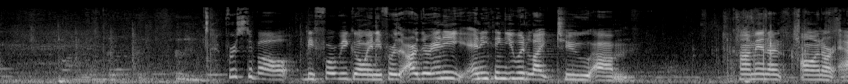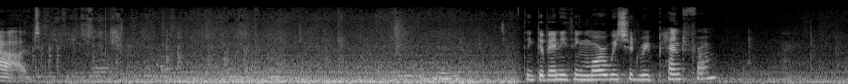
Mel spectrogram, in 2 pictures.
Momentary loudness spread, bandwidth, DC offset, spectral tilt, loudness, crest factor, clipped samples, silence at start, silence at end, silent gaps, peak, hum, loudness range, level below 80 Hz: 15 LU; 15.5 kHz; under 0.1%; -5 dB/octave; -21 LUFS; 20 dB; under 0.1%; 0 s; 0 s; none; -2 dBFS; none; 5 LU; -38 dBFS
